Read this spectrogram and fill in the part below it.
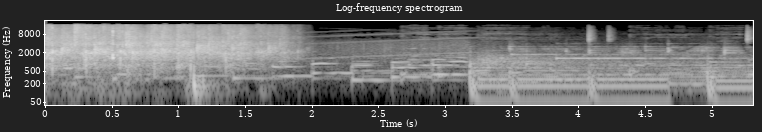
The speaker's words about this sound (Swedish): Stort tack för att du kom. Tack så mycket. en applåd.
